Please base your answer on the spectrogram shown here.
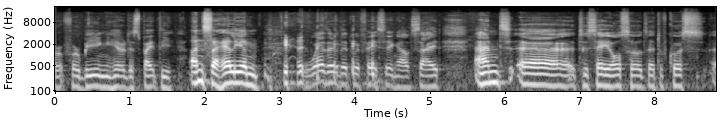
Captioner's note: laughter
